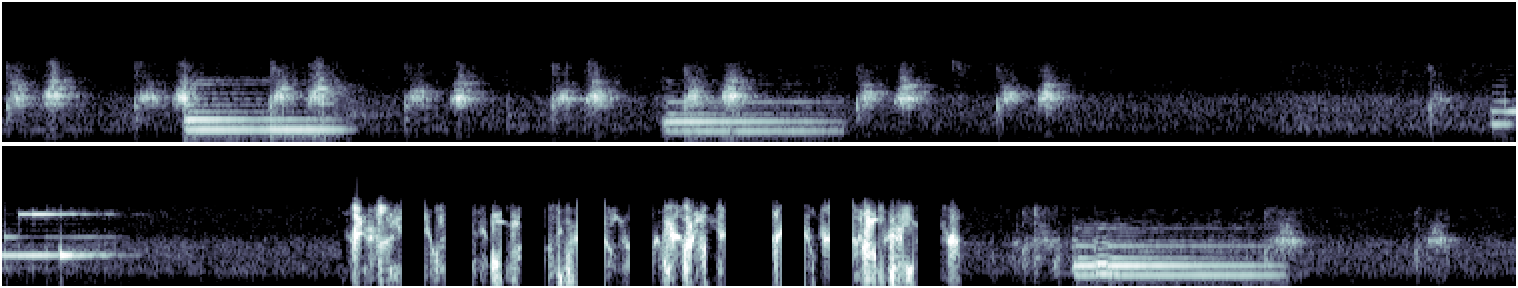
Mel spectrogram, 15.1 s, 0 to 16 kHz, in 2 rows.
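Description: Children's toy electronic keyboard sounding short held notes, one at a time, as an Indian Runner duck steps on its keys, with soft short duck calls in between. From about 9 s in comes a quick run of loud sharp knocks on the plastic toys.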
